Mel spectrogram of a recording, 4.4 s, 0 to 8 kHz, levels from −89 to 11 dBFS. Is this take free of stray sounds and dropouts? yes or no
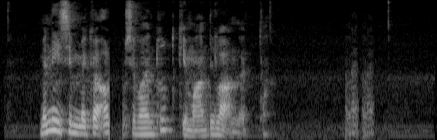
no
